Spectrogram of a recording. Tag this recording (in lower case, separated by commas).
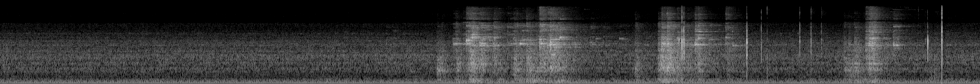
vehicle, truck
